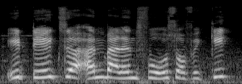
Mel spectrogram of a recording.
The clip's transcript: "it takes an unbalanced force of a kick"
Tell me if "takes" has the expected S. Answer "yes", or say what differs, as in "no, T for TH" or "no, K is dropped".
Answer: yes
